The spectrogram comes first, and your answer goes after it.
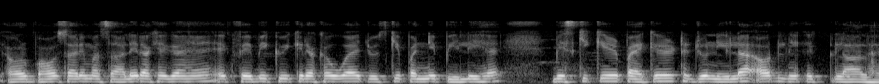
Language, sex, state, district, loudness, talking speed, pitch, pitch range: Hindi, male, West Bengal, Purulia, -16 LUFS, 185 wpm, 130 Hz, 125-135 Hz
